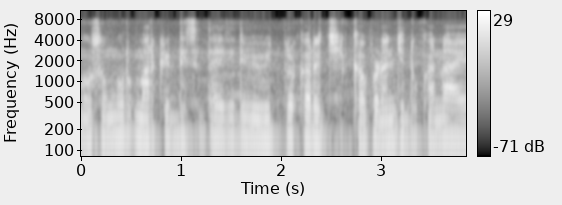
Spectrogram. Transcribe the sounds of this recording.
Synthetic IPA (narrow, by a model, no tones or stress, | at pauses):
əwsəmoɾmaɾkeʈ̚d̪isət̪aɦit̪it̪iʋiʋid̪ʱpɾəkaɾat͡ɕiːkapɽãɲt͡ɕiːd̪ukanaɦe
